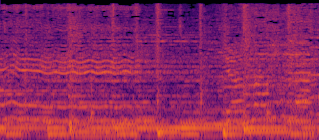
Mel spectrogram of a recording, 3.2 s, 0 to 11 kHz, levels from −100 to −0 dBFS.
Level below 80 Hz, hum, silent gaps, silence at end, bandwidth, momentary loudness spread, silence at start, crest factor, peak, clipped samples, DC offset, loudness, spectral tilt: -54 dBFS; none; none; 0 s; 10.5 kHz; 3 LU; 0 s; 14 dB; -22 dBFS; under 0.1%; under 0.1%; -36 LUFS; -4 dB/octave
